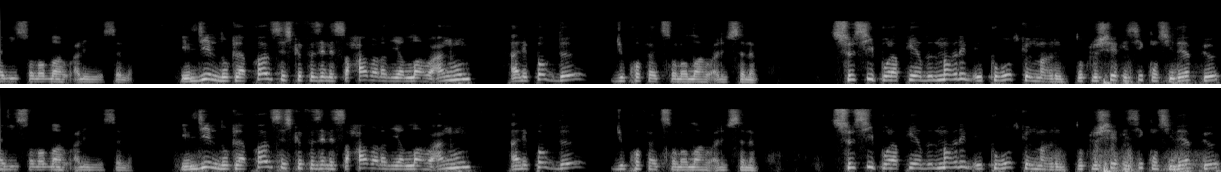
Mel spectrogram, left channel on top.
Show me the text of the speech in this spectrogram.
صلى الله عليه وسلم. Il dit, donc la preuve, c'est ce que faisaient les sahaba radiyallahu anhum à l'époque du prophète sallallahu alayhi wa sallam. Ceci pour la prière de Maghrib et pour autre que le Maghrib. Donc le cheikh ici considère que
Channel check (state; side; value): normal; both; correlation 0.78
